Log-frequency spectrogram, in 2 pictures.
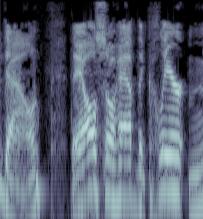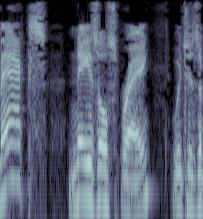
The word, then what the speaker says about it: Xlear: Make sure your nasal hygiene, just like your dental hygiene and all the rest of your hygiene, is up to speed with clear nasal sprays. Clear is spelled X-L-E-A-R, and you can find clear products, including clear nasal sprays.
